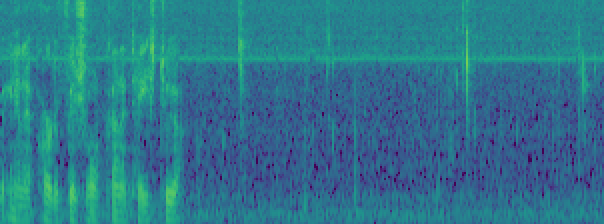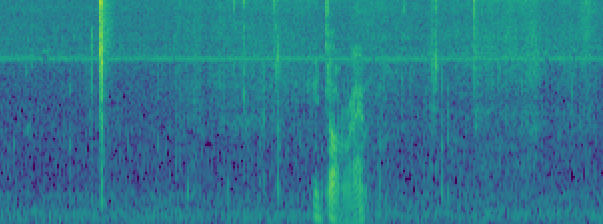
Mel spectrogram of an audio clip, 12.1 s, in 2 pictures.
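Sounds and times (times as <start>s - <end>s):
mouth chewing gummy snack: 2.2s - 7.3s, 10.1s - 11.0s.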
